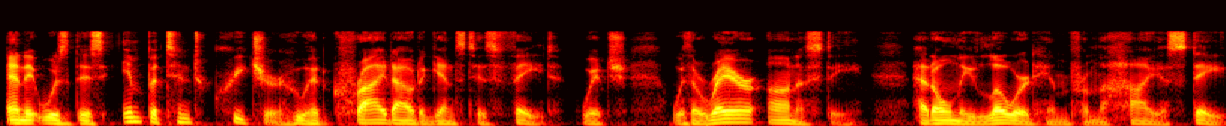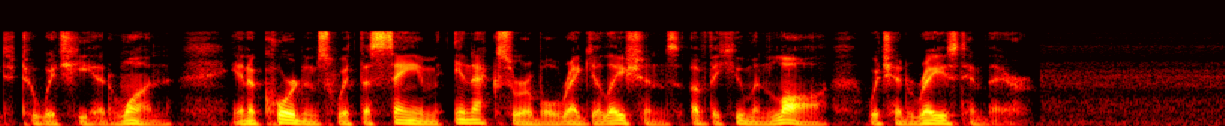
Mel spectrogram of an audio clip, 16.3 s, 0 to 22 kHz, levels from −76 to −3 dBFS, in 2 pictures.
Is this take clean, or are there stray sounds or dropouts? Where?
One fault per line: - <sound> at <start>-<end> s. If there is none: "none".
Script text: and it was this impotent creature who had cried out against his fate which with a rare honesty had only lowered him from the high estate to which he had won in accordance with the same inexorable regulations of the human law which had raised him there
none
